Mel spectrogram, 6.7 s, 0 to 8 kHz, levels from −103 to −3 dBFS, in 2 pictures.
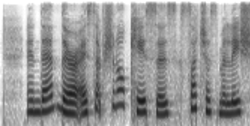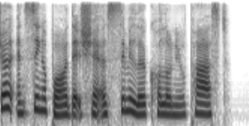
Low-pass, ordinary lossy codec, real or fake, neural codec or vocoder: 7.2 kHz; none; fake; codec, 16 kHz, 0.5 kbps, X-Codec, WavLM features, trained on Multilingual LibriSpeech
